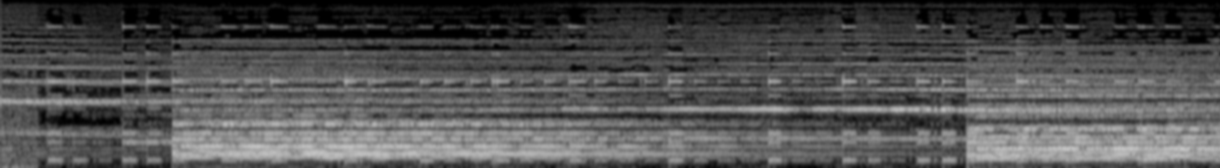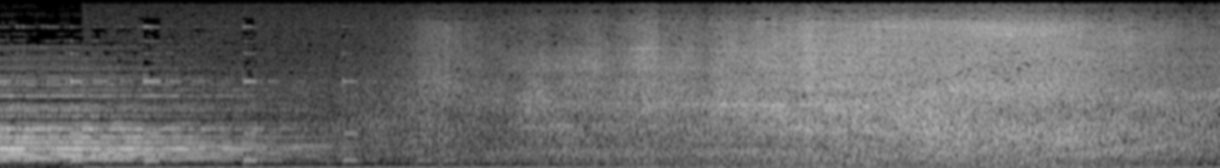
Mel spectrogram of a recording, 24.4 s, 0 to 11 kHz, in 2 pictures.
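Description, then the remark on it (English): After a stretch of sustained tonal, music-like sounds, a steady rushing river takes over, flowing continuously and fairly loudly beneath a bridge through the final third with no one speaking, on an October day of about 50 degrees. “Standing here on a bridge overlooking a river by my house.”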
